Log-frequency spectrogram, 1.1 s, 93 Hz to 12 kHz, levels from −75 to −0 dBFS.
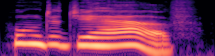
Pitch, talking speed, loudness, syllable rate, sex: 230 Hz, 225 wpm, -14 LUFS, 3.9 syllables/s, female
